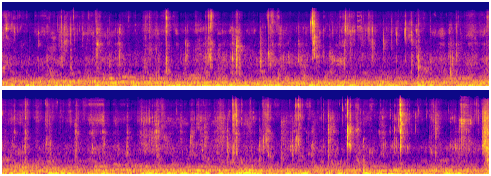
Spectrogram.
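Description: Close-miked chewing and crunching of a Pizza Hut Melt, a crisp folded thin crust filled with cheese and chicken. Irregular crisp crunches run over steady wet mouth sounds, with a fresh bite near the end.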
